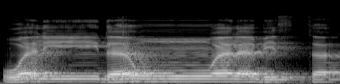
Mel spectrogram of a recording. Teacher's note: ചുണ്ടുകൾ വൃത്താകൃതിയിലായിരിക്കും. വാവ് ഉച്ചരിക്കുമ്പോൾ ചുണ്ടുകൾക്കിടയിൽ നിന്ന് തന്നെ വരണം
